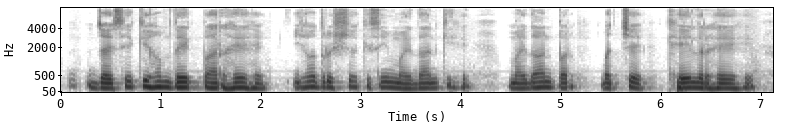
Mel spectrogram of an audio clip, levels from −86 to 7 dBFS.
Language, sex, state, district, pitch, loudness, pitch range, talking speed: Hindi, male, Bihar, Sitamarhi, 135 Hz, -18 LUFS, 125-145 Hz, 160 wpm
